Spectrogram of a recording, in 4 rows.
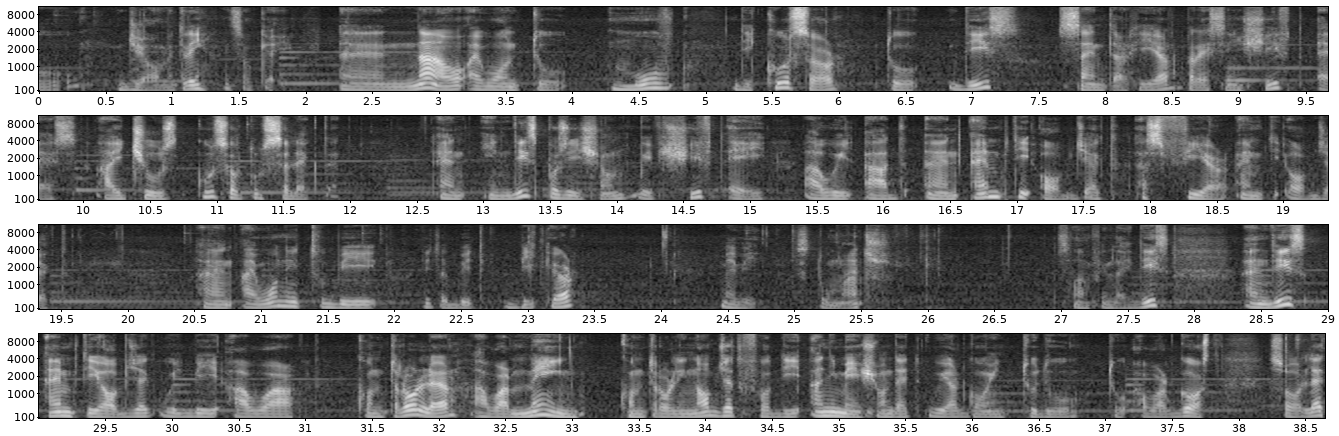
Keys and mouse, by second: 0.0 click, 9.0 shift+s, 14.4 shift+a, 20.3 click, 21.7-23.7 drag, 24.7-26.9 drag, 38.2 F2.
